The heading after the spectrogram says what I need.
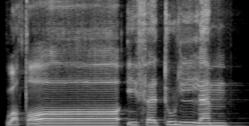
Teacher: المثال التالي على الإدغام بلا غنة عند قوله تعالى وطائفة لم يؤمنوا، جاء التنوين وبعده حرف اللام، نسقط التنوين من اللفظ ولذلك هو رمادي اللون في مصحف التجويد ونشدد حرف اللام الذي بعده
